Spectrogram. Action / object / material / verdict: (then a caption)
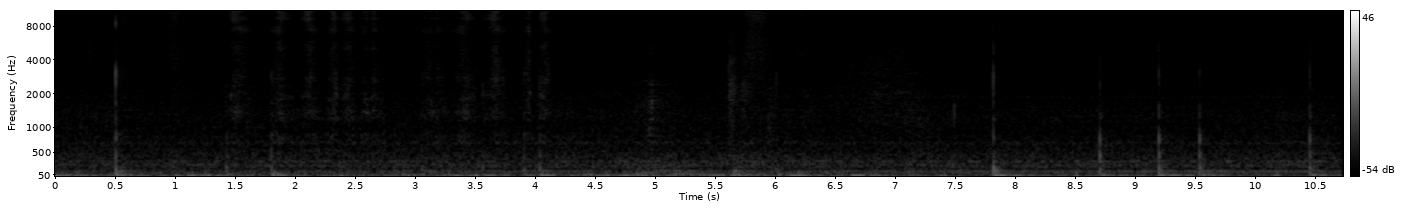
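tap / plastic stylus on a glass touchscreen / glass / none. A plastic stylus tip draws strokes across a solid iPad glass touchscreen, making soft, quiet scratching and rubbing sounds with brief bright swishes. It then taps the layer menu with a series of short, sharp clicks over a low background hum.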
